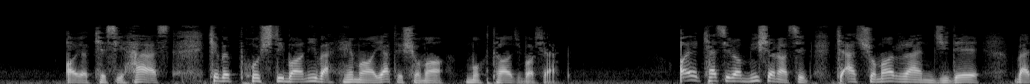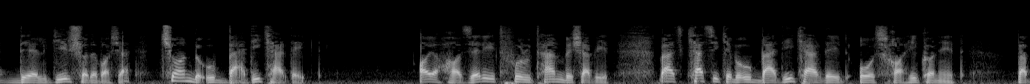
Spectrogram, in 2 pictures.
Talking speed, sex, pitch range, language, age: 130 wpm, male, 95-130 Hz, Persian, 40-59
